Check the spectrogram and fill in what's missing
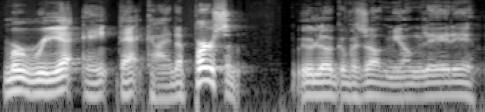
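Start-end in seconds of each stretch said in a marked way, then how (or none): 2.3-3.6 croaked. Acted. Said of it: "croaked the wrinkled".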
